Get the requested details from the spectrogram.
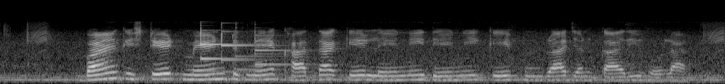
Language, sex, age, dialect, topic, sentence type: Bhojpuri, female, 18-24, Western, banking, statement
